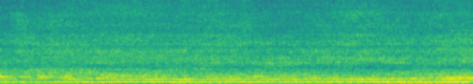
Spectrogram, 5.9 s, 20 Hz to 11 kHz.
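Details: Hoover PowerMax II U5246-940 upright vacuum (2002), direct-air design with 12 amp motor, high RPM and 20-blade fan impeller, after motor work: even, loud motor roar with steady high whine, no surging or rattles. Normal running.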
